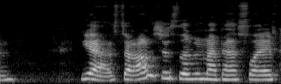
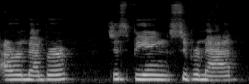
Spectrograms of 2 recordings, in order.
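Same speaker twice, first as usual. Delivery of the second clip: ordinary talk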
